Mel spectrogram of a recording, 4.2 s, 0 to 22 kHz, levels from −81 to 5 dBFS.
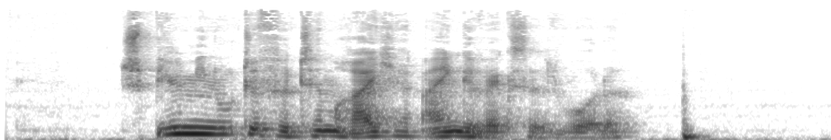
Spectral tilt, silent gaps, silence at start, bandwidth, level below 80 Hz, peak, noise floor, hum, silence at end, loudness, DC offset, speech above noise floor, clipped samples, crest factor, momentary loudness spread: -6.5 dB/octave; none; 0.6 s; 15.5 kHz; -44 dBFS; -2 dBFS; -54 dBFS; none; 0.65 s; -18 LUFS; under 0.1%; 37 dB; under 0.1%; 16 dB; 16 LU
